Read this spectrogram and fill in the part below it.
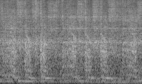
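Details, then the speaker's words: Tata Winger diesel that will not start after its timing belt broke: starter spins the engine fast, even and very freely with no compression beats; bent valves found, number one cylinder valve bent. "इसलिए car में आरंभ करना एक समस्या है। Car शुरू करना नहीं। शुरू करें, यह देखो। का इंजन बहुत स्वतंत्र रूप से घूमता हुआ।"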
